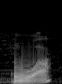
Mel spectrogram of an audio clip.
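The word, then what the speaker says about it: は: Mais le deuxième wa, watashi wa, ça s'écrit en ha. Mais on prononce wa.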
